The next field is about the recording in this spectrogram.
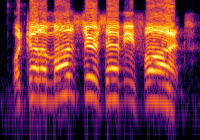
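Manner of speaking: very high-pitched, loud shouted yell. In a tabletop game, one character questions another: yelling. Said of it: "You don't need to yell".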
